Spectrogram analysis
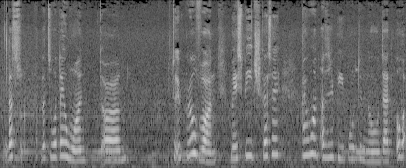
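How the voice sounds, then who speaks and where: A woman's voice: high-pitched, darkish tone. A young woman with a Filipino accent talking reflectively in a casual personal monologue, switching between Tagalog and English with frequent fillers.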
